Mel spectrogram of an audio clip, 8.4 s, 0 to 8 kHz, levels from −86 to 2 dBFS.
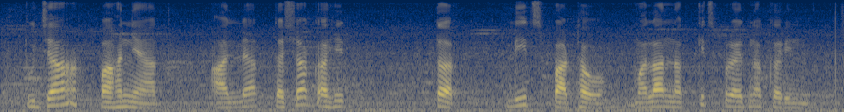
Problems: constant background noise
